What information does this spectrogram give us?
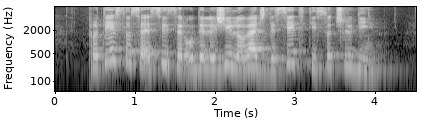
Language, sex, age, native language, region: Slovenian, female, 30-49, Slovenian, Carinthia region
